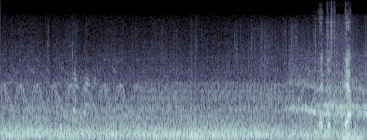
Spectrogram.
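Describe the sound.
A police siren wails over a roaring car engine as a police car performs a PIT maneuver on a highway, then tires screech and a short, heavy thud lands near the end as it rams the car, with voices faintly underneath.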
